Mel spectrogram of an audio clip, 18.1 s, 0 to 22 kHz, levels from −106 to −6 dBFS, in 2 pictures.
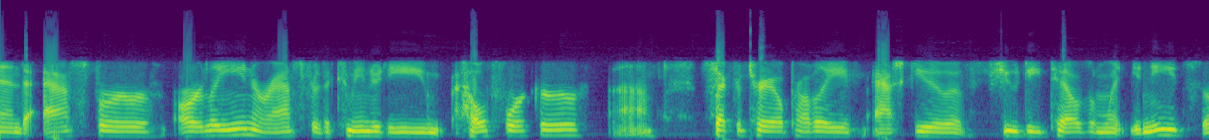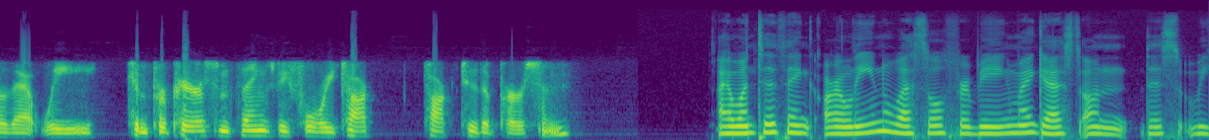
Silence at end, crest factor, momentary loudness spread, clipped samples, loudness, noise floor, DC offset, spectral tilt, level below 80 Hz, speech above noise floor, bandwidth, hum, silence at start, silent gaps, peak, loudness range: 0 s; 18 dB; 8 LU; under 0.1%; -21 LUFS; -82 dBFS; under 0.1%; -6.5 dB/octave; -54 dBFS; 62 dB; 12 kHz; none; 0 s; none; -4 dBFS; 3 LU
